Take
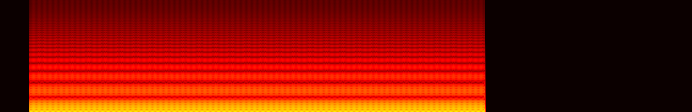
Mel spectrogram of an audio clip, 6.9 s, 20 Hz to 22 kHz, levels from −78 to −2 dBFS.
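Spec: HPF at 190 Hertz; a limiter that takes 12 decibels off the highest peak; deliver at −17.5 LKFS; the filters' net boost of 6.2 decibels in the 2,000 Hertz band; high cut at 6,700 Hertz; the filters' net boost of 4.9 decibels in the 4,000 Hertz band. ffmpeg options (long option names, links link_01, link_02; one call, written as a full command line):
ffmpeg -i in.wav -af "highpass=190,lowpass=6700,equalizer=frequency=2000:width_type=o:gain=6.5,equalizer=frequency=4000:width_type=o:gain=4.5,volume=22dB,alimiter=limit=-1.5dB:level=0:latency=1" out.wav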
